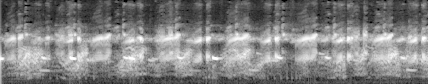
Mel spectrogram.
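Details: A dense mass of croaking frogs, their rattling, pulsed calls overlapping in rhythmic bursts roughly every half second, with occasional short tonal notes beneath.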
